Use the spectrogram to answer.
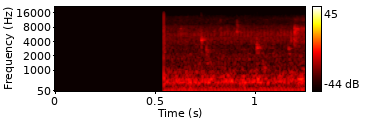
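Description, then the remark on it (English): After half a second of silence, two cups of tank water start pouring into a container in a steady, continuous rush with a low hum underneath, and it keeps going to the end. No one speaks. “And now that that's in there, we're going to add in our 2 cups of tank water to met level.”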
